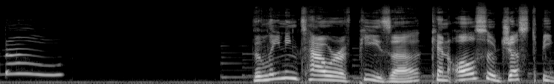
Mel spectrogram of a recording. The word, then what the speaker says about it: Pisa: the leaning tower of Pisa. Yeah, that is pronounced Pisa. It is Italian. So the S is pronounced like a Z and the I sounds like E.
